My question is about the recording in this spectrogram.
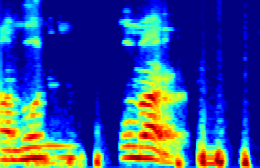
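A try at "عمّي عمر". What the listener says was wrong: Ammi, ada ya-nya.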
